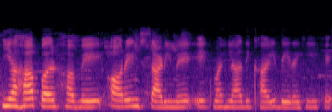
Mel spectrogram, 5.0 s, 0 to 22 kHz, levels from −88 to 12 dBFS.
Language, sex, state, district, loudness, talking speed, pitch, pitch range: Hindi, female, Madhya Pradesh, Dhar, -18 LUFS, 145 wpm, 210 Hz, 200-225 Hz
